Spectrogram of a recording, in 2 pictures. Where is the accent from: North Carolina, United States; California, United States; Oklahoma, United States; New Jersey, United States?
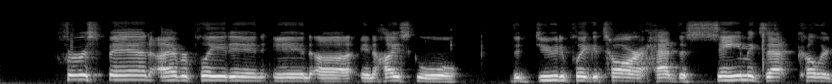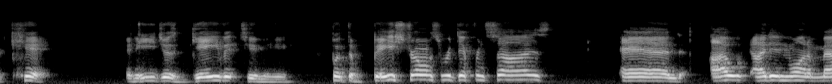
New Jersey, United States; Parsippany; I grew up in Parsippany, which is, like, maybe 30 minutes outside of New York City.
